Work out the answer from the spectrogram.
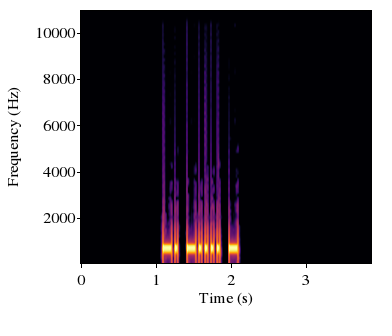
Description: Morse code, heard as a keyed tone, about 30 wpm, 700 Hz. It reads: N6T
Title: All Cut Numbers - 3-Digit 30wpm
